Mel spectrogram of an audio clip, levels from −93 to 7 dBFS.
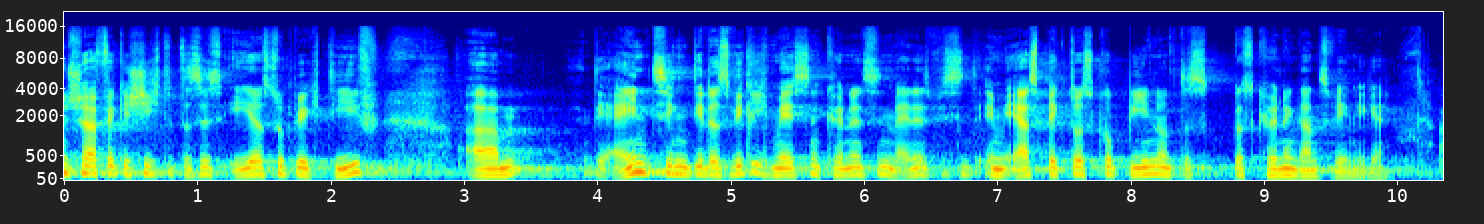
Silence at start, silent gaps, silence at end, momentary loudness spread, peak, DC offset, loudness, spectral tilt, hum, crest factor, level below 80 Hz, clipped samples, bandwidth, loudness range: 0 s; none; 0 s; 13 LU; -6 dBFS; under 0.1%; -29 LUFS; -5 dB/octave; none; 22 dB; -60 dBFS; under 0.1%; 16 kHz; 2 LU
